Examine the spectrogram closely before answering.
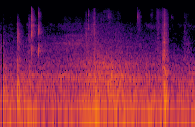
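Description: A wardrobe drawer slides open.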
